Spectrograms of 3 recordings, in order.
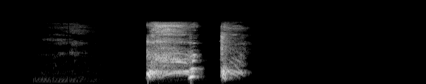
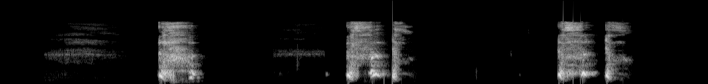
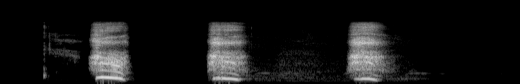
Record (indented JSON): {
  "cough_length": "4.3 s",
  "cough_amplitude": 32768,
  "cough_signal_mean_std_ratio": 0.32,
  "three_cough_length": "7.1 s",
  "three_cough_amplitude": 31629,
  "three_cough_signal_mean_std_ratio": 0.33,
  "exhalation_length": "5.2 s",
  "exhalation_amplitude": 30202,
  "exhalation_signal_mean_std_ratio": 0.37,
  "survey_phase": "alpha (2021-03-01 to 2021-08-12)",
  "age": "45-64",
  "gender": "Female",
  "wearing_mask": "No",
  "symptom_fatigue": true,
  "symptom_headache": true,
  "smoker_status": "Ex-smoker",
  "respiratory_condition_asthma": false,
  "respiratory_condition_other": false,
  "recruitment_source": "Test and Trace",
  "submission_delay": "2 days",
  "covid_test_result": "Positive",
  "covid_test_method": "RT-qPCR",
  "covid_ct_value": 18.1,
  "covid_ct_gene": "ORF1ab gene",
  "covid_ct_mean": 18.4,
  "covid_viral_load": "900000 copies/ml",
  "covid_viral_load_category": "Low viral load (10K-1M copies/ml)"
}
